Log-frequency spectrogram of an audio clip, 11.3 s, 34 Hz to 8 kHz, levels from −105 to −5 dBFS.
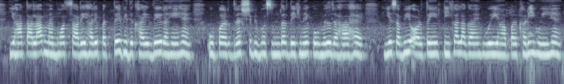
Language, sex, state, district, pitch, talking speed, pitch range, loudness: Hindi, female, Uttar Pradesh, Etah, 245 Hz, 165 wpm, 235-250 Hz, -20 LUFS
